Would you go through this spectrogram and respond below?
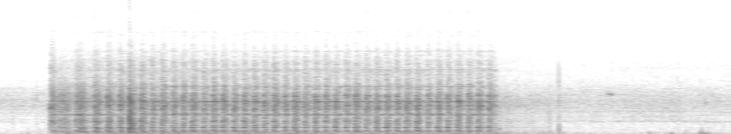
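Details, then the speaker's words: Vehicle that cut out every kilometre or so: starter turns the engine over in an even chug about three a second for four seconds but it never fires, cranks with no start; cause suspected, not confirmed. "তো তোমরা দেখতে পেলা কি মানে এখন শুধু রাউন্ডটা নিচ্ছে কিন্তু স্টার্টটা ধরছে না"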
